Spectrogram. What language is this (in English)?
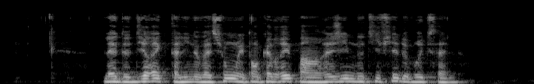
French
